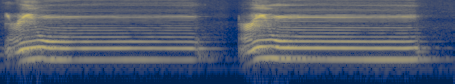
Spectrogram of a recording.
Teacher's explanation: یہاں پہ عین پر تنوین آئی ہوئی ہے, دو زبر کو تنوین کہتے ہیں, تو اس میں نون ہے, درمیان میں کیا ہے, نون ہے. تو عین کو جب واو کے ساتھ ملائیں گے تو ناک میں آواز کو لے جائیں گے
